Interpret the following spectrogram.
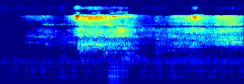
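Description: A person's breathy vocal sound, starting a little under a second in and lasting about a second.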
